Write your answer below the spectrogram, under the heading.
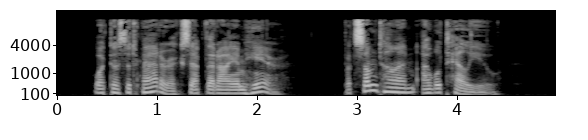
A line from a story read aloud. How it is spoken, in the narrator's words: she answered calmly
